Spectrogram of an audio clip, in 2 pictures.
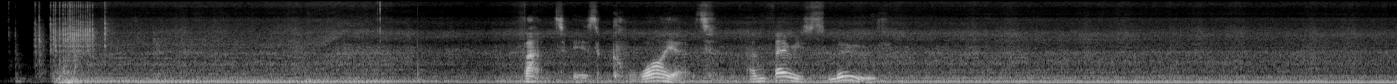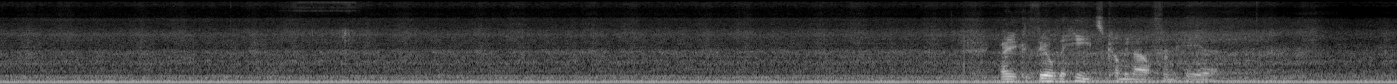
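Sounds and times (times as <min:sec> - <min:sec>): tumble dryer running: 0:00.4 - 0:27.9.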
